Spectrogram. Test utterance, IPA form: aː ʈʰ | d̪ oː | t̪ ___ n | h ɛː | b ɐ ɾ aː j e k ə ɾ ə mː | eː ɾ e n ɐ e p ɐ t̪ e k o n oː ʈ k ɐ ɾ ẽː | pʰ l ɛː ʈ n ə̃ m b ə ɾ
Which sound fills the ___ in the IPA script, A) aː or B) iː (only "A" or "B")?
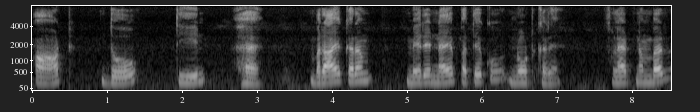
B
